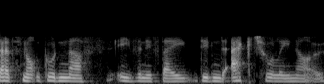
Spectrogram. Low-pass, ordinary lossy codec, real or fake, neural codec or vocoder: 3.6 kHz; Opus, 24 kbps; real; none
